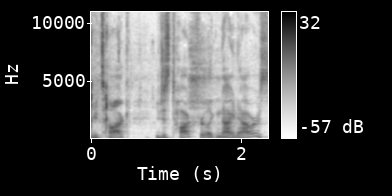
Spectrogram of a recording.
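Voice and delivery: high disbelieving voice.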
